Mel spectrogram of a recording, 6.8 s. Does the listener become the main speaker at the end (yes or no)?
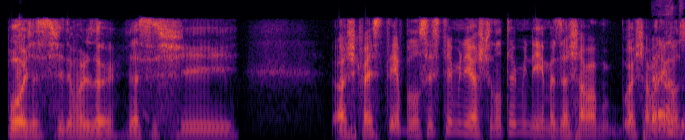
yes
